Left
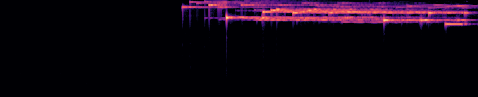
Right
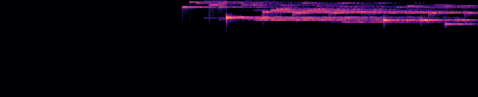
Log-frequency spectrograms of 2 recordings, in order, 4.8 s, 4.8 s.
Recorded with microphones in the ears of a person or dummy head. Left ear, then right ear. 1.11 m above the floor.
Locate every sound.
1.8 s a chime: 50° left (ahead or behind), 0.5 m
